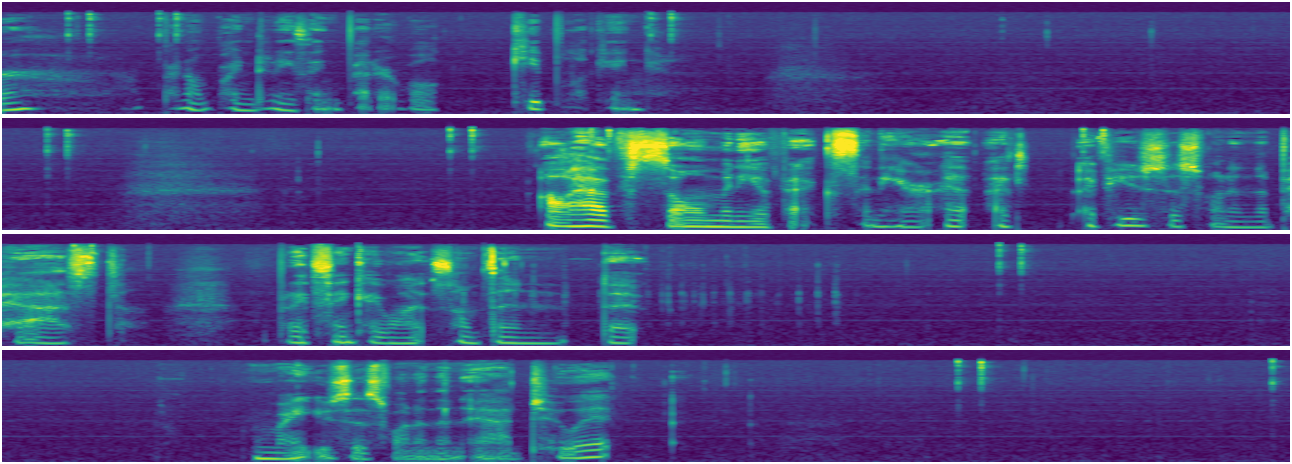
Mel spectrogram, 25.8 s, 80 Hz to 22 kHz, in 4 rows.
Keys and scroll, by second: 22.3 ctrl+j.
